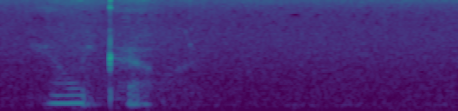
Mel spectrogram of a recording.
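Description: A woman's short wordless murmur, about half a second long, with a small click in the middle of it; otherwise quiet room tone.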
